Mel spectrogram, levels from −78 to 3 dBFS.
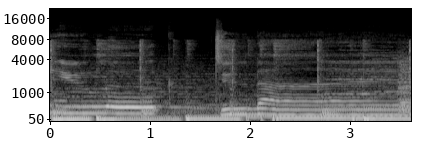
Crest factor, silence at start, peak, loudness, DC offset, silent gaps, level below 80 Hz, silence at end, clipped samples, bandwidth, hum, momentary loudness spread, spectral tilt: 12 dB; 0 s; -8 dBFS; -22 LUFS; under 0.1%; none; -24 dBFS; 0 s; under 0.1%; 11.5 kHz; none; 6 LU; -6 dB/octave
